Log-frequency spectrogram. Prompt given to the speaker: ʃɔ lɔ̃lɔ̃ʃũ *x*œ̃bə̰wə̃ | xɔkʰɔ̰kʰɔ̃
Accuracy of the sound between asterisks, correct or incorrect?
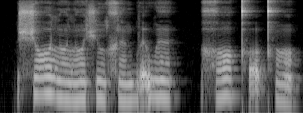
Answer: correct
